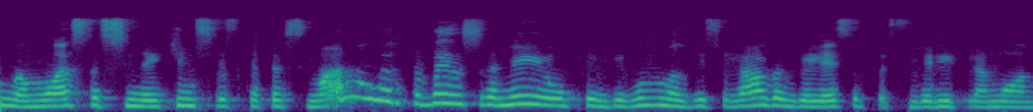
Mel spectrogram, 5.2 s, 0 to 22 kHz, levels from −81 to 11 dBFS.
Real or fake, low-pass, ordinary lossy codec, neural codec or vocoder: fake; 10.8 kHz; Opus, 64 kbps; codec, 44.1 kHz, 2.6 kbps, SNAC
